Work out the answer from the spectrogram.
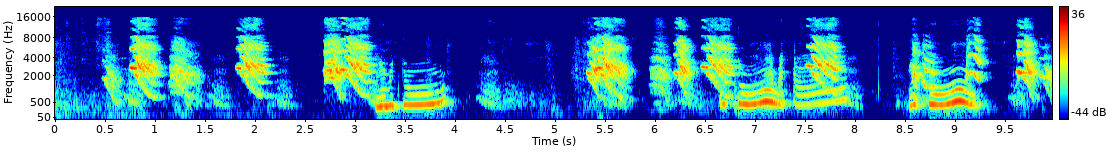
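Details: Ringneck parrot alternating rough, high screeches with short, rising-and-falling tonal chatter notes, grouped in bursts with brief pauses.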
